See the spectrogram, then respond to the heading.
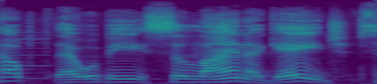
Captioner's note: buzz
